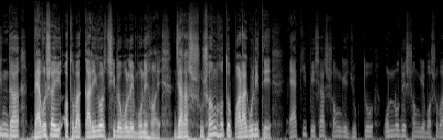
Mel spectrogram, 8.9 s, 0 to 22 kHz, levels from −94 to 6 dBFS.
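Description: A speech clip with zipper noise from 5.16 to 5.77 s. The level falls by about 20 dB in 2 dB steps, around twenty a second, with no smoothing. Each jump clicks, so a fast ticking rides on the speech while the level drops.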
